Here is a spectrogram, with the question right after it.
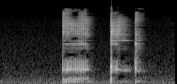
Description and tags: fart poot gas flatulence flatulation explosion noise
